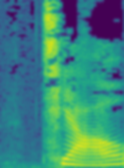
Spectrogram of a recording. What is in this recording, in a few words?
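"qiao", third tone, Mandarin Chinese pinyin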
